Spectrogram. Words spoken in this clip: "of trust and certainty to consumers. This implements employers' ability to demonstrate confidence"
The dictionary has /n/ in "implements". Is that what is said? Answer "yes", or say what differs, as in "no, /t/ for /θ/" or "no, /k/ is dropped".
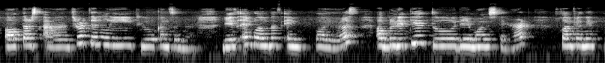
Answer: no, /n/ is dropped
